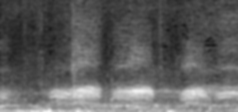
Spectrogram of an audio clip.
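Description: Birds calling with harsh, crow-like calls, about three in two seconds and repeating steadily.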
